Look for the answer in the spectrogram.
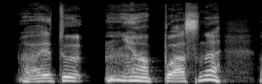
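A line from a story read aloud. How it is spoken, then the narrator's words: Strained forced words. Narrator (Russian): выдавил я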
